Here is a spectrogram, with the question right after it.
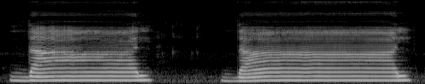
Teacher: دال کا مخرج یہ ہے کہ زبان کی نوک سامنے والے اوپر کے دانتوں کی جڑ سے لگے تو دال ادا ہوتا ہے، اور آپ دیکھ رہے ہیں کہ دال کو کھول کے لکھا ہے تو اس پہ بھی بڑی مد ڈلی ہوئی ہے تو اسے بھی کھینچ کے پڑھیں گے، دال۔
